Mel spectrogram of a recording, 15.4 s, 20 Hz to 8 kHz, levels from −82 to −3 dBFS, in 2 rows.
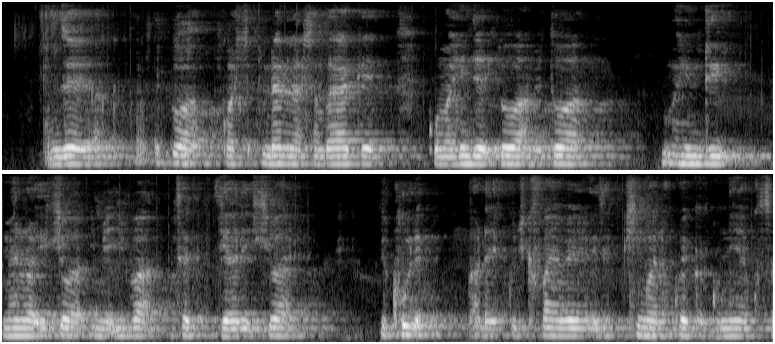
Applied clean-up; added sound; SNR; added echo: neural separator model SepFormer DNS4.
